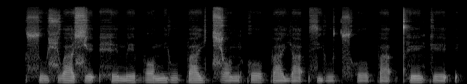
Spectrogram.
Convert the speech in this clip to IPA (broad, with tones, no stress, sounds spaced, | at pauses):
s u˨˩ ɕ w a˧ ɕ e˨ ʔ h e˧ m e˦ b ɔ˥˧ n̪ j u˥˧ p a˦ j t͡ɕ ɔ˧ n k o˥˧ p a˧ j a˨ ʔ s j u˧ t͡sʰ o˧ p a˨ ʔ t̪ʰ ẽ˦ k e˦ ʔ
